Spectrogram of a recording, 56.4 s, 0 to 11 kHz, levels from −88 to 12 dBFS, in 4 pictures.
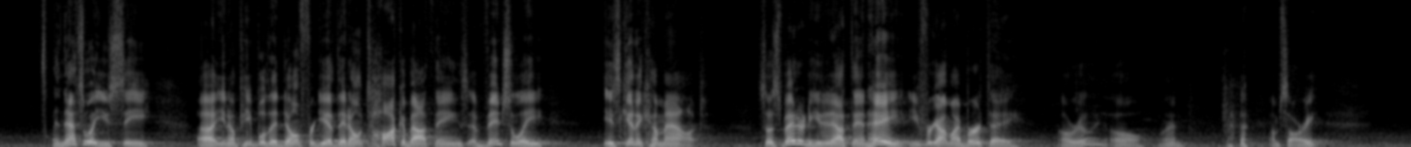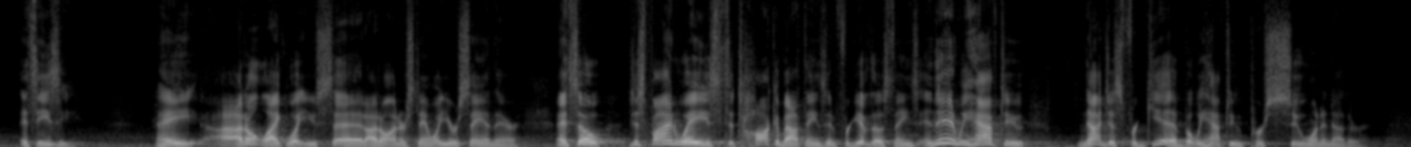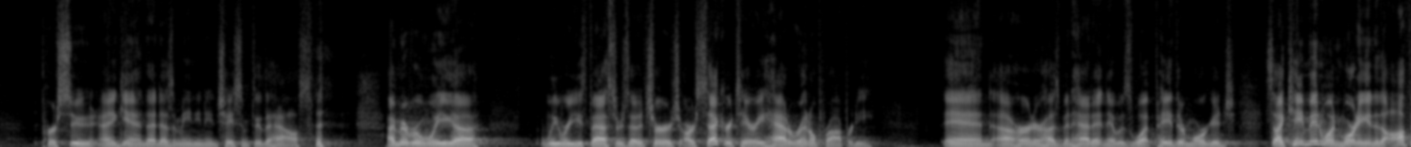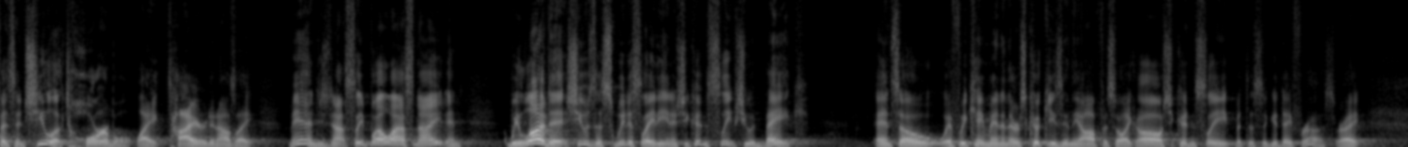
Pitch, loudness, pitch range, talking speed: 150 Hz, -30 LUFS, 135-180 Hz, 220 wpm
